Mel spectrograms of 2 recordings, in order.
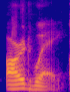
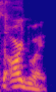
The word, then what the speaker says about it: Ardoin: I think it's Ardway. – Silas Ardway. – It doesn't look like it, but it's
